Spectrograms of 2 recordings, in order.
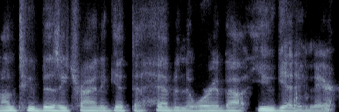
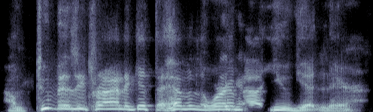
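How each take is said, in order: First: It is said plainly, with little force. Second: It is said forcefully, with more energy.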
